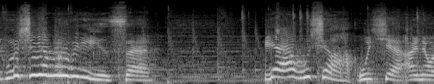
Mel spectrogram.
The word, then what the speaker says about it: Wuxia: Let's see, Wuxia, yeah, but, yeah, Wuxia, it's Wuxia, but not Sha, it's Xia. It's pronounced with your Xia. It's kind of like your tongue is kind of like lower on your teeth, Xia, and your mouth is kind of wider.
